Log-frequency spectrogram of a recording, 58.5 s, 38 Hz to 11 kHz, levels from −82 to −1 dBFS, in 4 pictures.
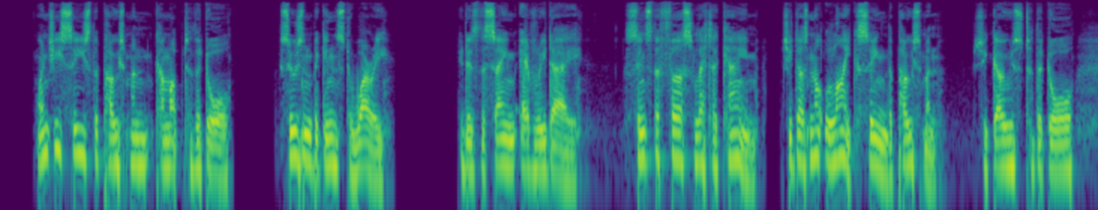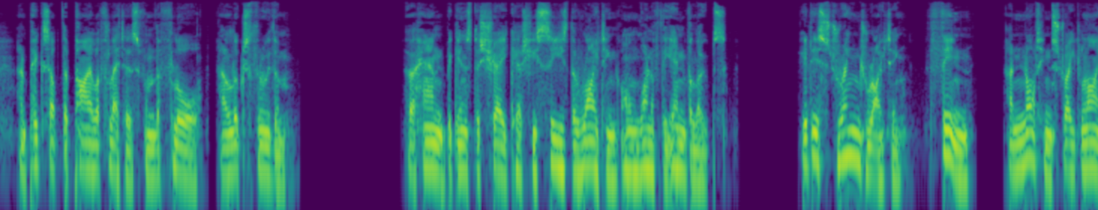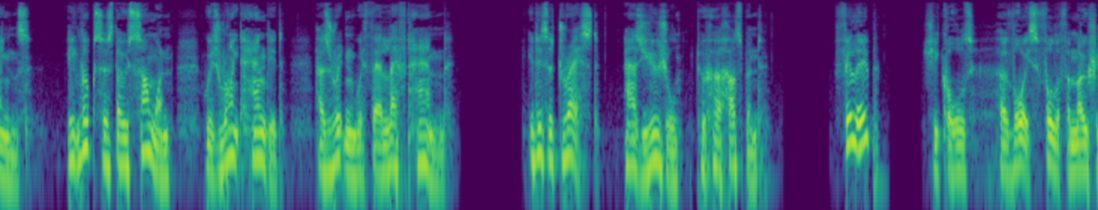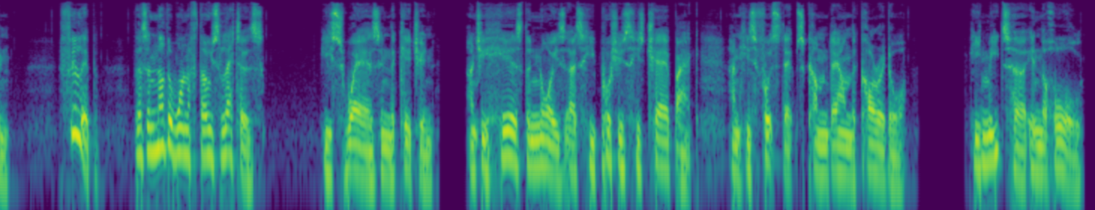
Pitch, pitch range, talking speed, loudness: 115 Hz, 100-140 Hz, 145 wpm, -16 LUFS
